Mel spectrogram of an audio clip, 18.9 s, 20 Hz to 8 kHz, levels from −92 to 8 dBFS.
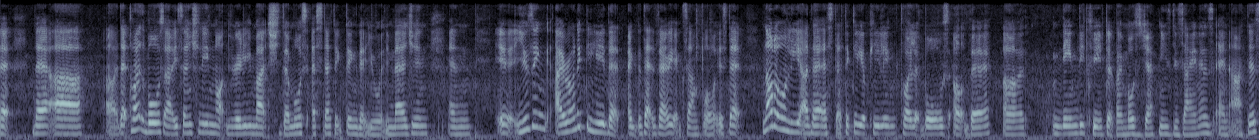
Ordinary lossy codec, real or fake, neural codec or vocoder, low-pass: none; fake; codec, 16 kHz, 8 kbps, FreqCodec, smaller model; 7.2 kHz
